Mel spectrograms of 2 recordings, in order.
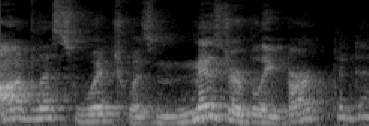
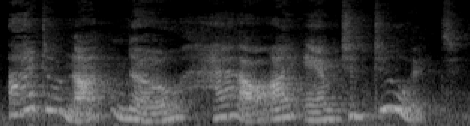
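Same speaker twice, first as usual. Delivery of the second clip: lightly voiced girl; 7 semitones higher than usual. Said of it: "Gretel said".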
